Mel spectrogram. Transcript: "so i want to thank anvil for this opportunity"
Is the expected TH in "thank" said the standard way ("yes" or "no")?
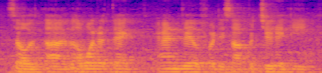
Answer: no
